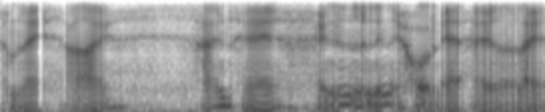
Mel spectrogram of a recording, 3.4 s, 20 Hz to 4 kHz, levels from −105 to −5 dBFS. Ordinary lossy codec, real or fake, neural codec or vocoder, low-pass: none; fake; autoencoder, 22.05 kHz, a latent of 192 numbers a frame, VITS, trained on many speakers; 3.6 kHz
